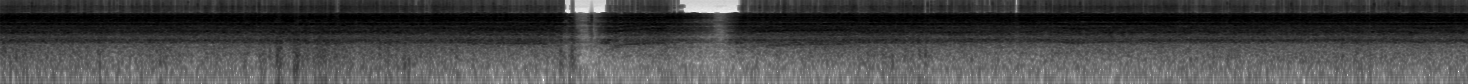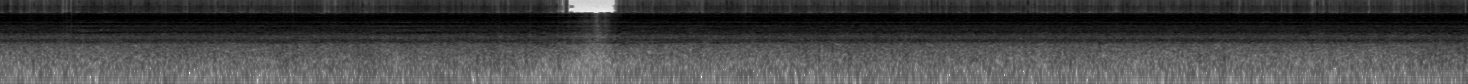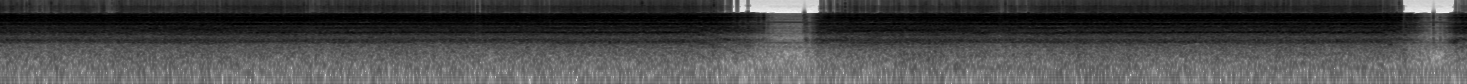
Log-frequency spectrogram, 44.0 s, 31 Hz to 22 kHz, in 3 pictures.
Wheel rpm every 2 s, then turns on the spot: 230, 220, 170, 100, 210, 230, 230, 230, 230, 220, 140, 230, 230, 230, 230, 220, 230, 220, 70, 200, 210, 150.
none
